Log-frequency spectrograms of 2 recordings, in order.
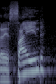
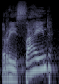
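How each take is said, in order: First: The stressed vowel sounds like 'sign'. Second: The stressed vowel sounds like 'sign'.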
